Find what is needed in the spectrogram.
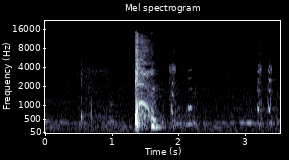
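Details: A single loud, harsh cough followed by faint cat sounds and light room noise; the cat dislikes it when someone coughs.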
